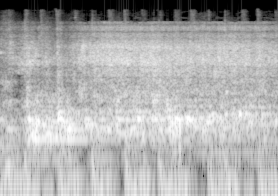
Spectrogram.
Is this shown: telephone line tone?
no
